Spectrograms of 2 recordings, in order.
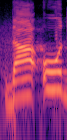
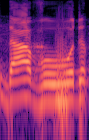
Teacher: اس کو داود پڑھنا ہے، داؤد نہیں پڑھنا، حمزہ کے ساتھ نہیں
